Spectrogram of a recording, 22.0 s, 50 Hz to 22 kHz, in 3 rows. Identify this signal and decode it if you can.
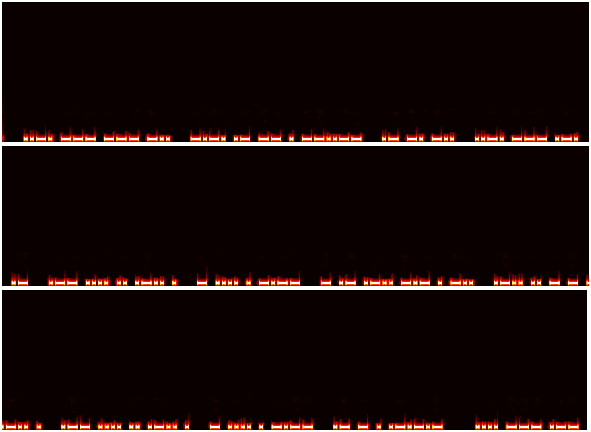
Morse code, heard as a keyed tone, about 31 wpm, 600 Hz. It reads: FOOD CAME, AND FOR A WHILE THEY TALKED LITTLE WHILE THEY ATE. HOW
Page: Never 31wpm | CW med Gnister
